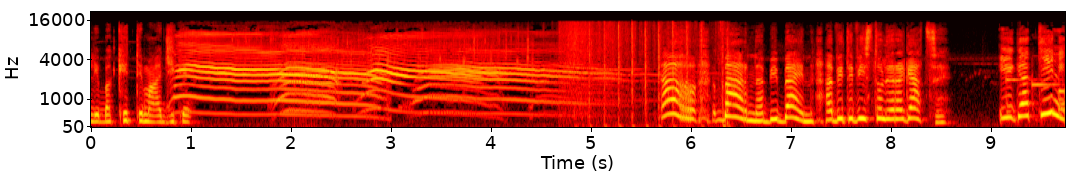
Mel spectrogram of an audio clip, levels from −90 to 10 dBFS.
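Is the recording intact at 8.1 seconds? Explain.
Yes, at 8.1 seconds the audio is intact, with no dropout, click, distortion or other fault to be heard at that point.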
